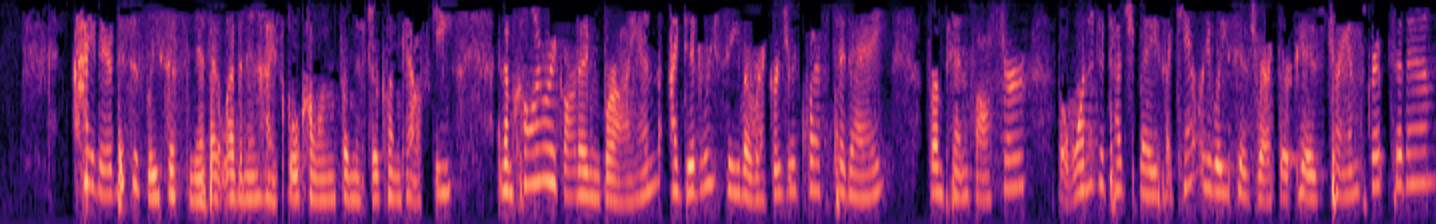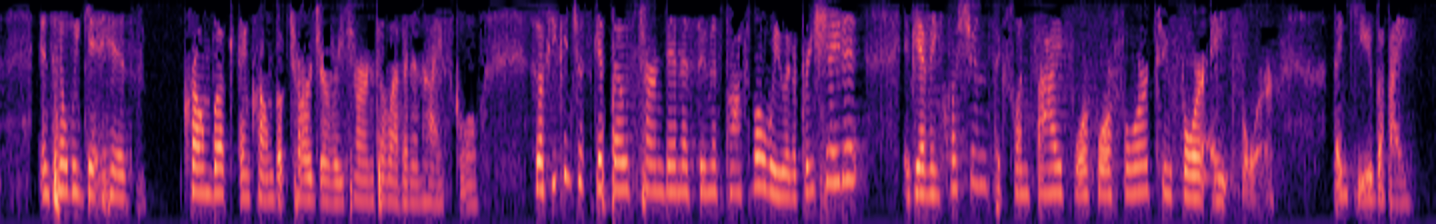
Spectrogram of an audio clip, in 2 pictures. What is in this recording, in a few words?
voicemail; covid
